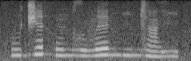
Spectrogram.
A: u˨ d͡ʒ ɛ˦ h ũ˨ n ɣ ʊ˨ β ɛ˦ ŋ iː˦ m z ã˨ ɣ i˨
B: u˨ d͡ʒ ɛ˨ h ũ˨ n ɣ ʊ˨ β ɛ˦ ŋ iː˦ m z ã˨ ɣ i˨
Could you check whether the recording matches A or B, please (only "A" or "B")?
A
